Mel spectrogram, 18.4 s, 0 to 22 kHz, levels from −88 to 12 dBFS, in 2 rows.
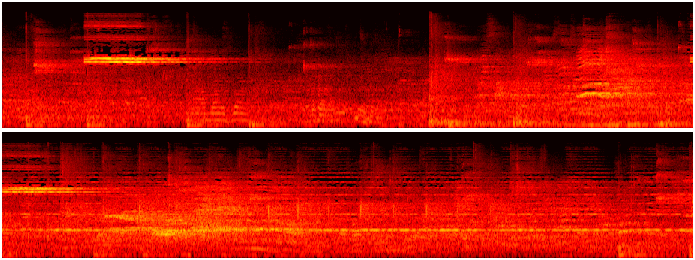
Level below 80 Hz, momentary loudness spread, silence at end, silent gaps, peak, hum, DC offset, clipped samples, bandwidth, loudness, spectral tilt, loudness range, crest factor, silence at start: -50 dBFS; 22 LU; 0 s; none; -6 dBFS; none; under 0.1%; under 0.1%; 16.5 kHz; -24 LUFS; -2 dB/octave; 17 LU; 20 dB; 0 s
